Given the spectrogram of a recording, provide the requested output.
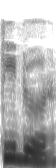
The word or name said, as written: tidur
